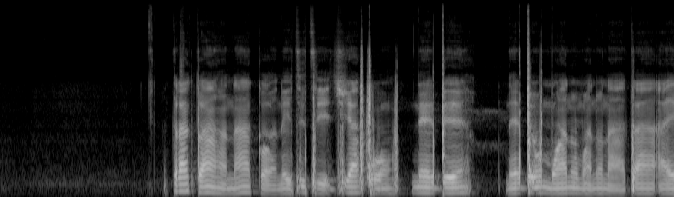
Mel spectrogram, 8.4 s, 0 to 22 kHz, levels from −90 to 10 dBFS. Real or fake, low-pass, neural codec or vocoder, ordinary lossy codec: fake; 19.8 kHz; vocoder, 44.1 kHz, 128 mel bands, Pupu-Vocoder; none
